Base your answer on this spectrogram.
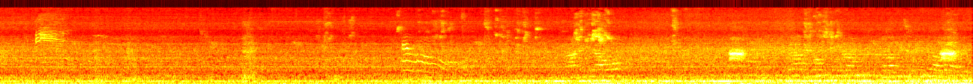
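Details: Rescued mother cat giving extra care to her adopted kitten among her own litter; thin, high kitten-like mews recur irregularly every few seconds, some wavering and falling, against a steady low droning hum.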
